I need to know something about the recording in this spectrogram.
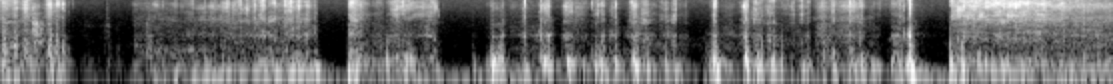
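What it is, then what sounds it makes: Woven straw sun hat. Fingers scratch and rub along the brim of a wide-brim woven straw sun hat held in both hands. The result is a dense, dry, low, muffled scratching and rustling in quick irregular bursts, broken by a few brief pauses.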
